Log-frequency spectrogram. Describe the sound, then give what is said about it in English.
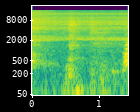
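A couple of faint barks from the neighbor's dogs, heard through an open window, one near the middle and a sharper one at the end, sound over a steady background hiss. No one speaks. “That's my neighbor's dogs, ladies and gentlemen.”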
